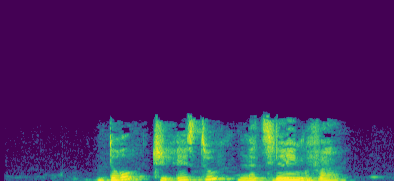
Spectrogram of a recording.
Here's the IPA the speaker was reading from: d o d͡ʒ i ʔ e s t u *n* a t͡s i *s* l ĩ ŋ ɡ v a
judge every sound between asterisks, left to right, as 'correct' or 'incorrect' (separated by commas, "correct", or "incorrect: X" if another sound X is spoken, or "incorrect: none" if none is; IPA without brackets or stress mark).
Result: correct, incorrect: none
